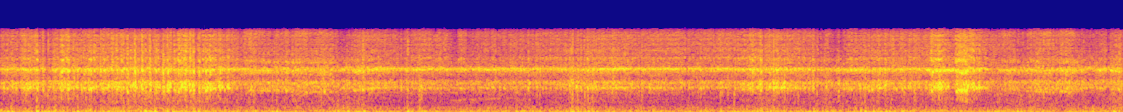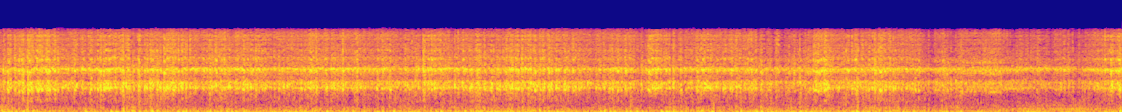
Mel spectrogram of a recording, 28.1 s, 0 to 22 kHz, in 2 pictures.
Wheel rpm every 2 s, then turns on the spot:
230, 230, 230, 230, 230, 230, 220, 230, 230, 230, 230, 230, 230, 220.
none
